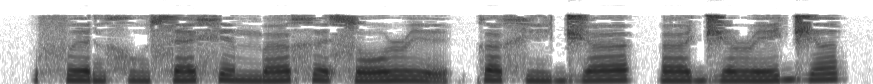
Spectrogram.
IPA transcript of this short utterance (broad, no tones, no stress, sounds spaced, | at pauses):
f ɘ ɾ ə̤ x o̤ s ɛ x e m œ x ɘ s o ɹ ɪ | k œ x e̤ d͡ʒ œ | œ d͡ʒ ə ɹ e d͡ʒ ə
